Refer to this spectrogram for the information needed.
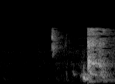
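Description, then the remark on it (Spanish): A single forceful sneeze: a short sharp intake followed by a loud explosive burst that trails off quickly, heard alone without any talking. “perdón, con el estornudo.”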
